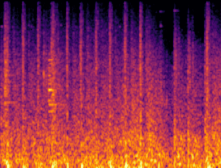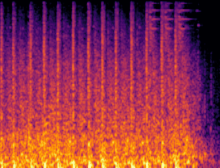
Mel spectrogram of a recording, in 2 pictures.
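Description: Rapid automatic gunfire in the Fortnite video game pours out in dense, loud bursts of shots, nearly continuous with a short break about midway.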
